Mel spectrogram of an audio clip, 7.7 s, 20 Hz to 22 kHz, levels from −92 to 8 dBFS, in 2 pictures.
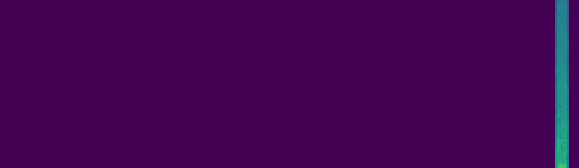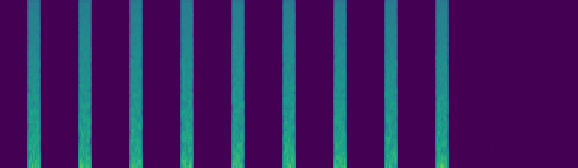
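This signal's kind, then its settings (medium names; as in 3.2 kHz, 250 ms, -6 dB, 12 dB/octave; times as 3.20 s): noise bursts pink, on 0.07 s, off 0.27 s, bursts 10, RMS -21 dBFS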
